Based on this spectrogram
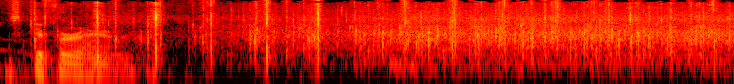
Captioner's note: applause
